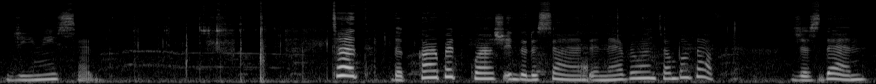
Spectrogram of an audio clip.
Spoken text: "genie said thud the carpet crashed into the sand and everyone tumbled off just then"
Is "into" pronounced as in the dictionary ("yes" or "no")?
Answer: yes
